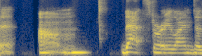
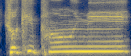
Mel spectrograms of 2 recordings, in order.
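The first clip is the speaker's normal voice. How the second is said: slow, slightly louder reluctant voice; voicing Cameron; 4 semitones higher, 3 dB louder, slower than usual. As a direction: drag it out like a reluctant, guilty friend. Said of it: "Cameron thinking about whether".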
